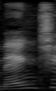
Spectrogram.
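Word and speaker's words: Maangchi: Meng Chi. You guys follow her. Her name is spelled M-A-A-N-G-C-H-I, I think.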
